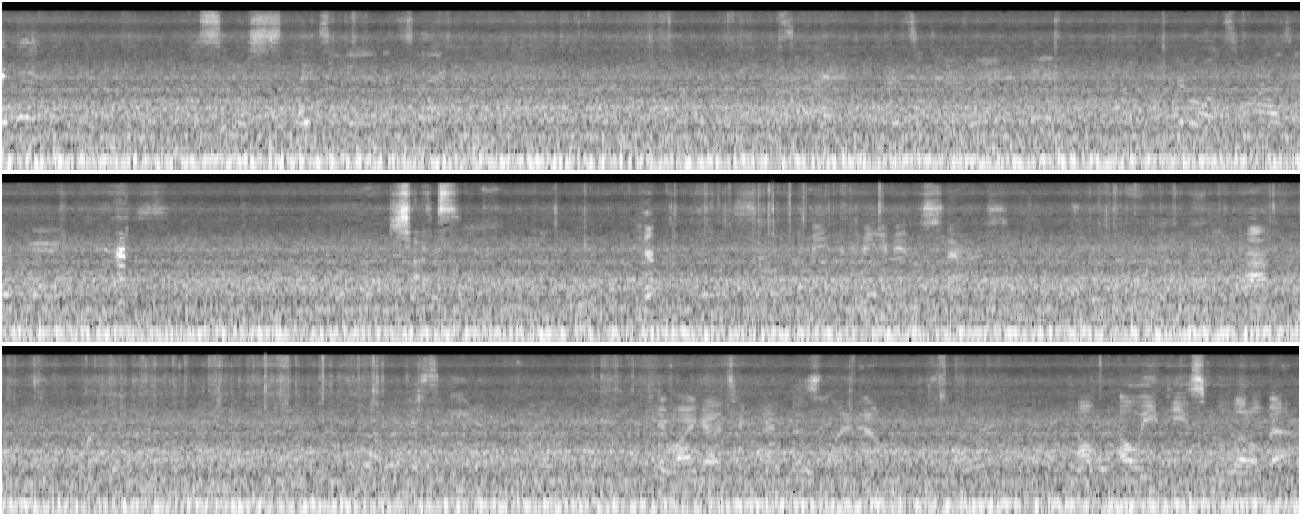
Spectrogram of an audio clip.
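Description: A jet engine roars steadily inside an airliner cabin.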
